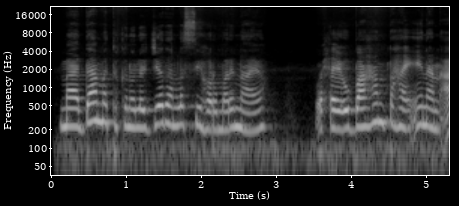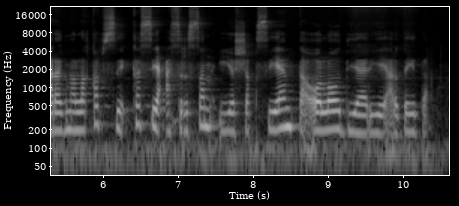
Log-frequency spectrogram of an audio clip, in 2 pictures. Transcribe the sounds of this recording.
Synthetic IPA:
maːd̪aːmɐt̪ʰɛknɔlɔt͡ʃɪjɐðɐnlɐsiːɦɔrmɐɾɪnɐjɔ | wɑ̰ħɑjʊbaːɦɐnt̪ʰɐɦɛjɪnaːnɐ̰ɾɐɡnɔlɐqfskʰɐsiːʕɑsrɪsɐnijɔʃɑqsɪjɛːnt̪ʰɐ̰ʔɔːlɔːd̪ɪjaːɾɪjɛjʔɐ̰rd̪ɛjðɐ̰

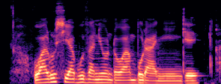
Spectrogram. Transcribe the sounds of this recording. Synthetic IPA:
walusiaβuðaniɔndɔwambuɾaɲiːŋɡɛ

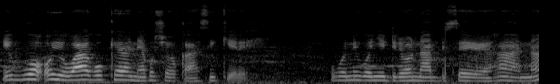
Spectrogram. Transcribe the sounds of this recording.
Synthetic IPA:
neɣwɔʔojowaɣokɛɾaneakoʃɔkasikḛɾɛ̰ | oɣwɔneɣwɔɲediɾɔnabisɛɛɦana

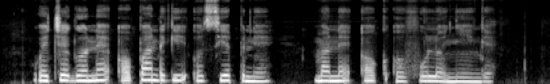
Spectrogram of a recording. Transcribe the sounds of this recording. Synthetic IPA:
wʔet͡ʃeɡɔnɛʔɔ̰pandɡɪʔosjepne | manɛɔkɔfʊlɔɲiŋɡe

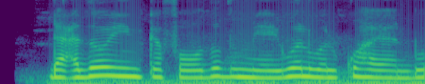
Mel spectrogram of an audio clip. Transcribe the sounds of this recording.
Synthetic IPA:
ɖɑʕðɔːjɪŋkʰɐfɔwðɐðʊmɪɛjwɐlwɐlkʰʊɦɐjaːnbʊ

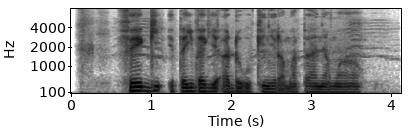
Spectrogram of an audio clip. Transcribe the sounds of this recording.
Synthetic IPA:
fɛɡietaiðaɣja̰ʔadoɣokeɲeɾa̰mataɲamaːɔ

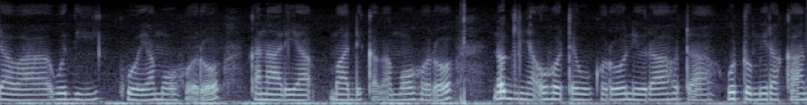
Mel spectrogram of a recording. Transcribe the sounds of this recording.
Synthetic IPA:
ɾawaɣoðikwɔjamɔhɔ̰ɾɔ | kanaːɾeamadeka̰ɣa̰mɔɦɔɾɔnɔɡiɲa̰ʔoɦɔtɛɣokɔɾɔneoɾaɦɔtaɣotomiɾakam

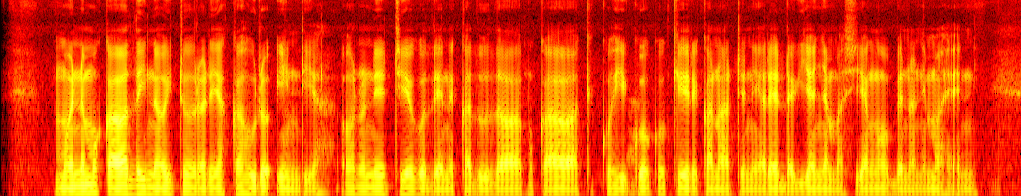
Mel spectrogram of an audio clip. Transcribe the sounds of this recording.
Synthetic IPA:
mwɛnɛmokawaðeinaoitoɾaɾeakaɦuɾɔʔindiaɔ̰nɔnetiɛɣoðenekaðuðawamokawawake̥kohiɡwɔkokeɾekanaːteneaɾeadaɣiaɲamasiaŋɔbɛnanemaɦɛ̰ni

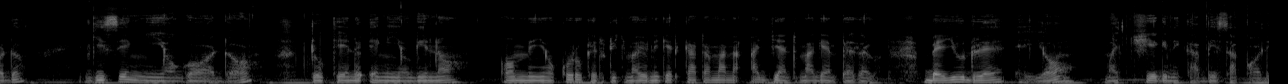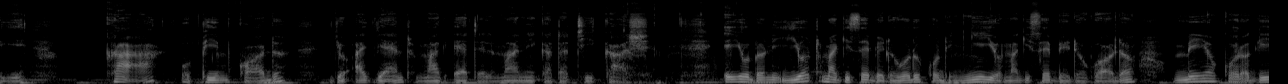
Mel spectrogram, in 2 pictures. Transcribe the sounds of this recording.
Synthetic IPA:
dɔɡɪseŋɪjɔɡɔdɔtokendoʔeŋɪjɔɡɪnɔː | mɪjɔkoɾokedotit͡ʃmajoniketkatamana̰ad͡ʒɛntmaɡɛmpɛzalbɛjodɾeejɔ | mat͡ʃeɡnɪkabɪsakɔdɡɪ | kʰaopimkʰɔdd͡ʒɔʔad͡ʒɛntmaɡɛtɛlmanɪkatatʰika̰ʃ | ɪjʊdɔnɪ̰jotmaɡɪsebedoɡodokodŋɪjomaɡɪsebedoɡɔdɔmɪjɔkoɾɔ̰ɡɪ

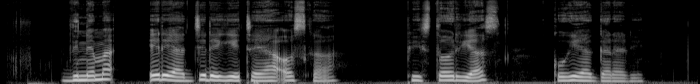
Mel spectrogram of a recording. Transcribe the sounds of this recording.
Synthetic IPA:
ðinɛma | eɾead͡ʒeɾeɣetɛjaʔɔska̰ | pistɔɾias | koɣeaɡaɾaɾi

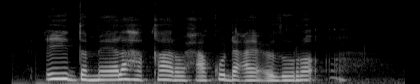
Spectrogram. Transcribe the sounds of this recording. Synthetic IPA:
ʕiːd̪ɐmɛːlɐɦɐqɑːrwɑħɑːkʰʊɖɑʕɑjʕʊðʊɾɔ

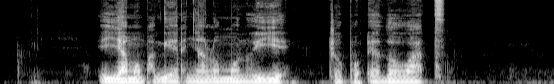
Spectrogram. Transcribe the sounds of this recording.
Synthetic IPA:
ɪjamɔmaɡɪɛɾɲalɔmonoije | t͡ʃopɔʔɛd̪ɔwat̪

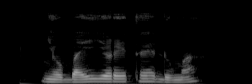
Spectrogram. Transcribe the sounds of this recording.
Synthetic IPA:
ɲobaijoɾet̪eduma

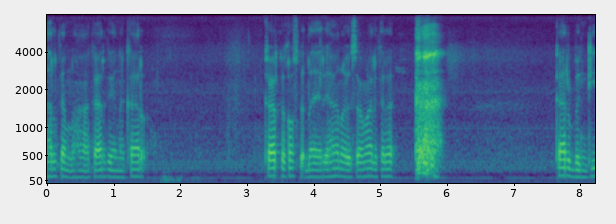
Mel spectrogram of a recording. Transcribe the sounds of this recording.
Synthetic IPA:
hɐlkʰɐnɐɦaːkʰɐɐrkʰɛjnakʰar | kʰaːrkʰɐqɔfkʰɐɖaːjɐɾjɐɦaːnɔːɪsɔmaːlɪkʰɐɾɐ | kʰaːrbɐŋɡi

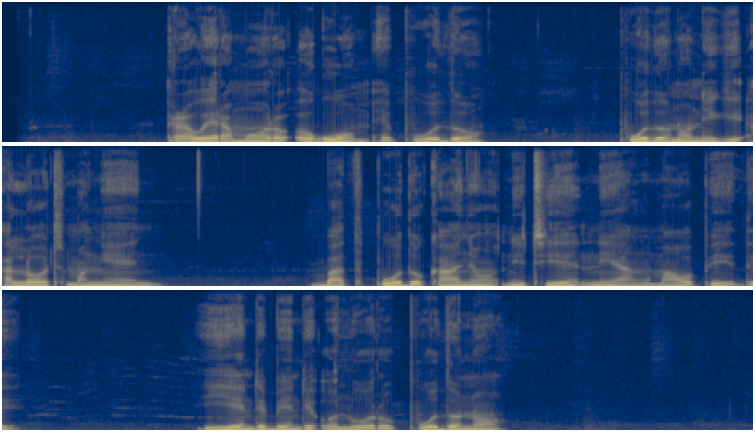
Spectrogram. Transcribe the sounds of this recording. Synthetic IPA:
ɾawɛɾamɔɾɔʔɔɡwomepwod̪o | pʰwod̪onɔnɪɡɪʔalɔtmaŋɛɲ | bat̪pwod̪okaɲɔnitʰjenɪaŋmaɔped̪e | jendebendeʔolwoɾopwod̪onɔ

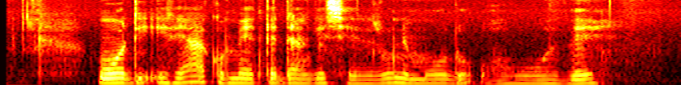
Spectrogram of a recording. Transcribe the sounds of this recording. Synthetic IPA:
wɔdiʔeɾeaːkɔmɛtɛdaːŋɡeɕeɾeɾunemoːdoʔɔwɔðɛ

